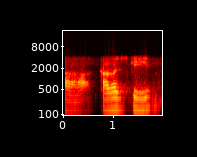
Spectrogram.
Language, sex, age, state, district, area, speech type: Maithili, male, 45-60, Bihar, Supaul, rural, conversation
